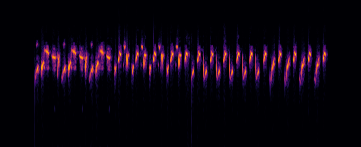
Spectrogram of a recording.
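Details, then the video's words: Strong European goldfinch song of the 'raad' style, used to arouse the female for mating; a continuous four-second stream of fast, jangling twitters and tinkling notes with no other sounds. "اقوى تغريد حسون يحفز الذكر يهيج الأنثى للتزاوج"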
